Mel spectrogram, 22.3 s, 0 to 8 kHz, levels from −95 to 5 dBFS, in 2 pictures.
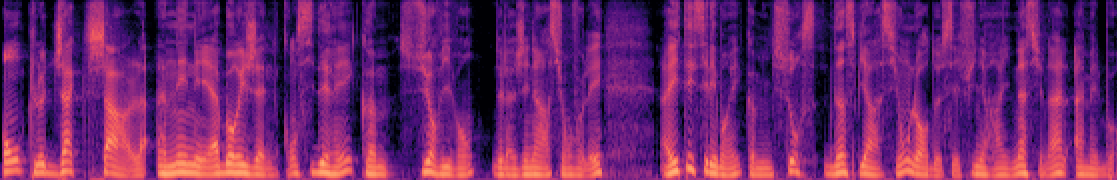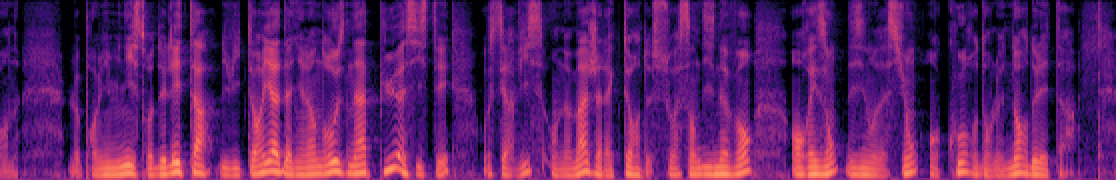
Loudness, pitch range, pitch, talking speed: -23 LUFS, 105-135 Hz, 115 Hz, 160 wpm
